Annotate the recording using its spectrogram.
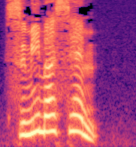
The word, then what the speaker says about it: すみません: Sumimasen. – La parte final de se pronuncia alargando un poco la vocal o.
